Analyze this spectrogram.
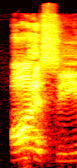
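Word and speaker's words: Audeze: She bid $910 on a pair of Odyssey, that's spelled A-U-D-E-Z-E, handcrafted magnetic headphones with luxury case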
